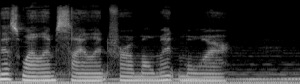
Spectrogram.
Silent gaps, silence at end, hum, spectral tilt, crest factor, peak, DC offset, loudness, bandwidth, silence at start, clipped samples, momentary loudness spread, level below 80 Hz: none; 0 s; none; -5 dB/octave; 16 dB; -4 dBFS; under 0.1%; -21 LUFS; 17 kHz; 0 s; under 0.1%; 10 LU; -30 dBFS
